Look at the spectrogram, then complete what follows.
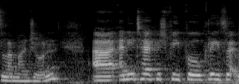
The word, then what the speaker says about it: Lahmacun: And it's a Turkish recipe called Lahmacun, or some people call it Lahmacun, but I think it's Lahmacun.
